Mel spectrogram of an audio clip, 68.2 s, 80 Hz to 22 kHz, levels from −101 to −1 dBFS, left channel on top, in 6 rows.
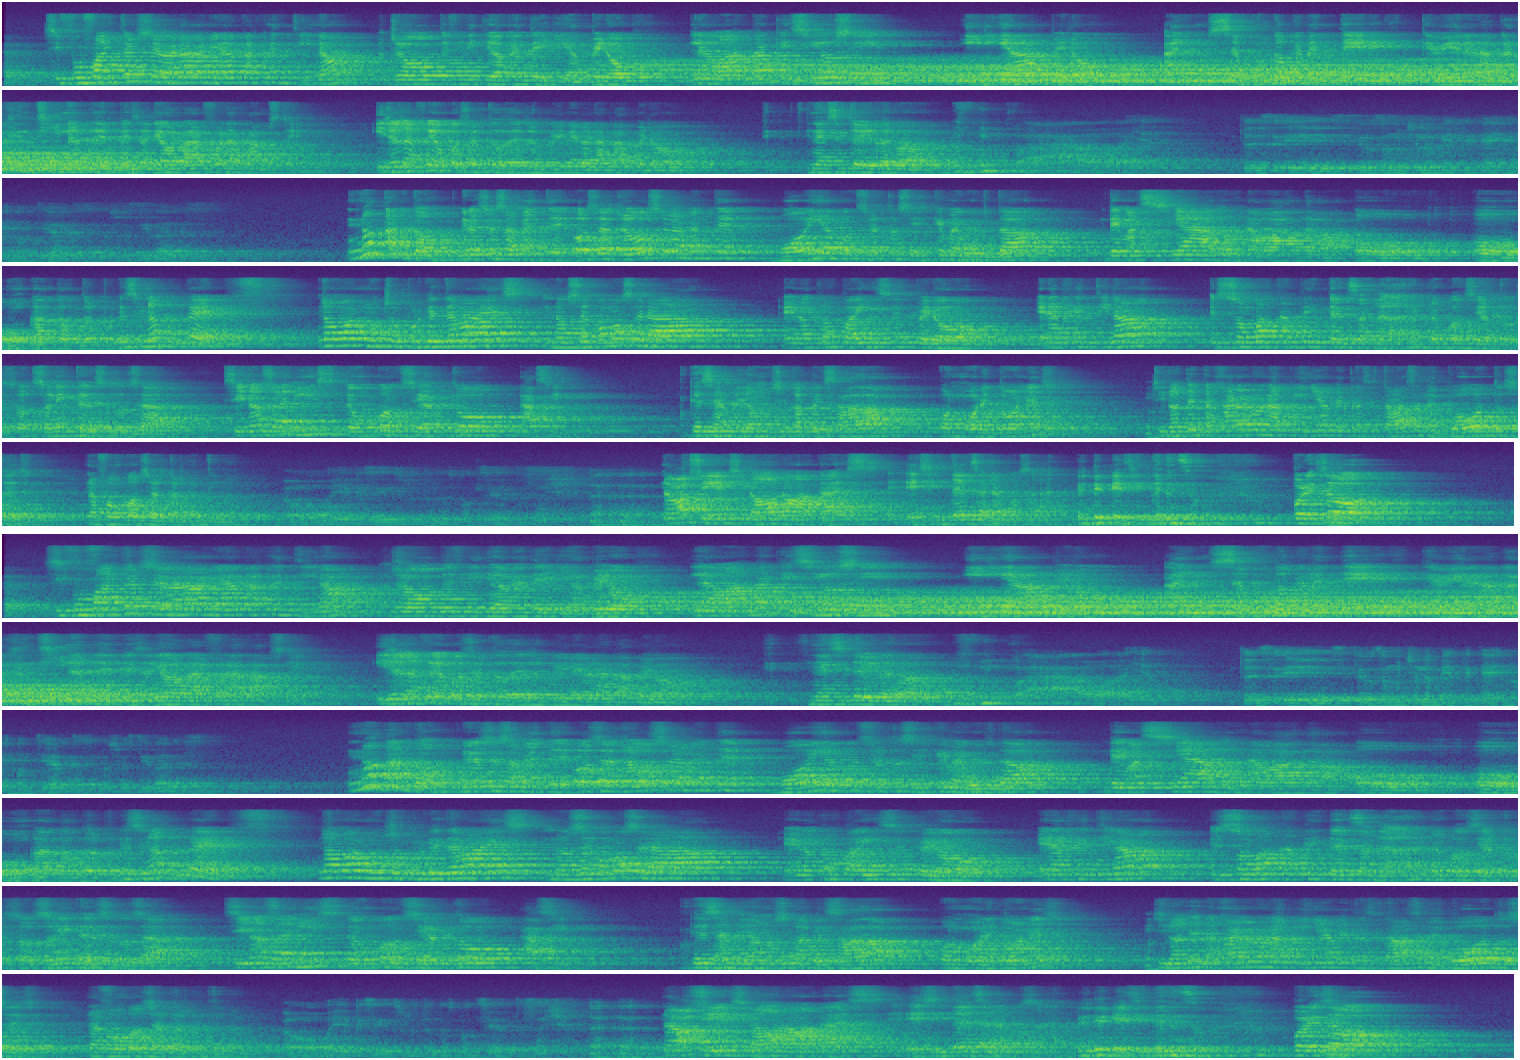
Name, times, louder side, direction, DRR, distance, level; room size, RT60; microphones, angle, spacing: voice 1, 0.3-4.7 5.2-6.6 7.2-8.3 8.7-13.7 14.2-16.5 17.4-18.8 25.3-28.2 28.5-30.5 31.0-33.4 33.8-36.1 36.5-39.4 40.0-41.4 41.9-42.8 43.2-46.7 47.1-49.7 50.6-52.1 52.5-53.4 54.1-57.1 57.5-58.6 61.8-67.1, left 1 dB, 50° left, -1 dB, 4.0 m, -23 dB
sound 1, 4.3-12.7, equal, 5° right, 0.6 m, -22 dB
voice 2, 18.9-20.2 20.6-24.3 46.0-46.6 54.0-54.3 58.9-61.6 66.6-67.0, right 1 dB, 35° right, -2 dB, 2.4 m, -36 dB
19.5 x 11.0 x 5.8 m, 2.7 s
head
